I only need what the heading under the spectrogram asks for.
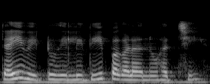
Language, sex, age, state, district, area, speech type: Kannada, female, 45-60, Karnataka, Tumkur, rural, read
